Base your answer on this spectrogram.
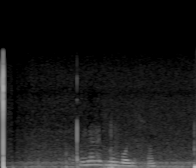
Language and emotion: Russian, neutral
